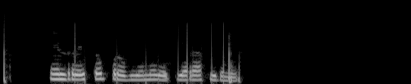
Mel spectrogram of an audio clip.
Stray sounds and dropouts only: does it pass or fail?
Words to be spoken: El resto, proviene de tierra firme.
pass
